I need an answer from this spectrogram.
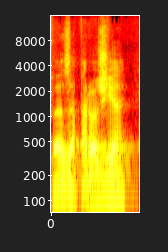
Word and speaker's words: Zaporozhye: And when we now liberate remaining parts of Zaporozhye, this is the Russian way to pronounce it, and Kherson, the people,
